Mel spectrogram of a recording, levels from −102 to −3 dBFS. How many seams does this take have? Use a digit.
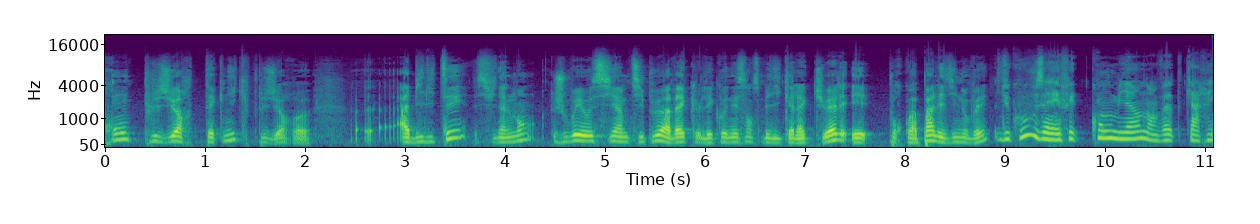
0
